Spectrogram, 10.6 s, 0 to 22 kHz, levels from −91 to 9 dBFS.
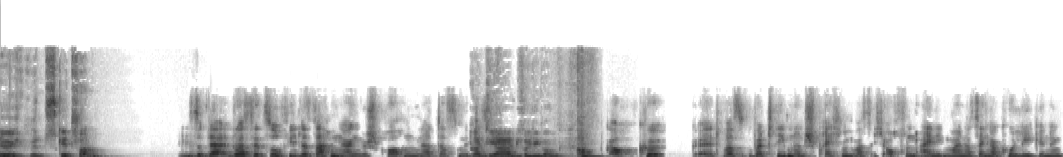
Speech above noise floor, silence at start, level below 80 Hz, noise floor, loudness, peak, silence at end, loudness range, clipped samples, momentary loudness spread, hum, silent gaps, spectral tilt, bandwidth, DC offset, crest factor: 53 dB; 0 s; -52 dBFS; -70 dBFS; -18 LUFS; 0 dBFS; 0 s; 4 LU; under 0.1%; 10 LU; none; none; -4.5 dB/octave; 15.5 kHz; under 0.1%; 18 dB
